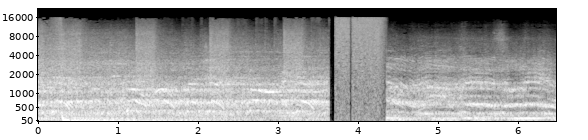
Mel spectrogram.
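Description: Loud music heard over a stadium crowd, broken about two-thirds of the way through by a sudden short gap and a burst of hiss, after which the crowd of football fans is heard chanting.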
